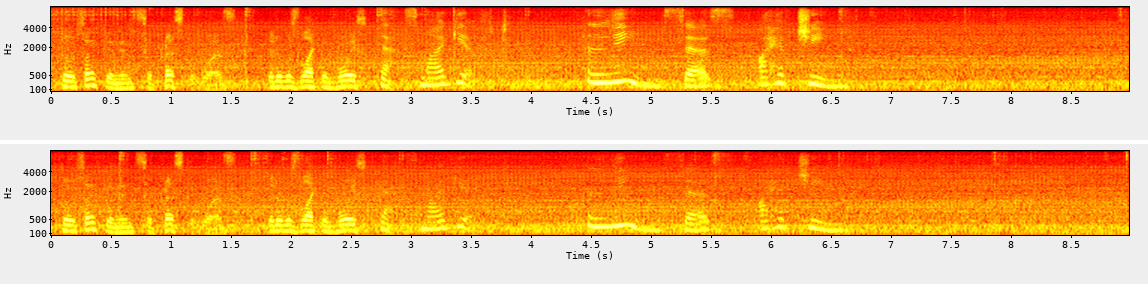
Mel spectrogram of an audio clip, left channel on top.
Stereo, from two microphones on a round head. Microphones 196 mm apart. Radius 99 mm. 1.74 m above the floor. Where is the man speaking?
5° left (ahead or behind).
